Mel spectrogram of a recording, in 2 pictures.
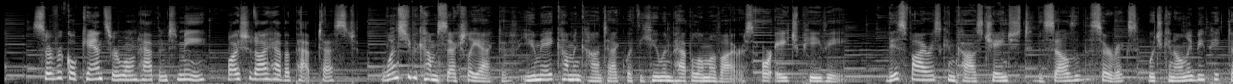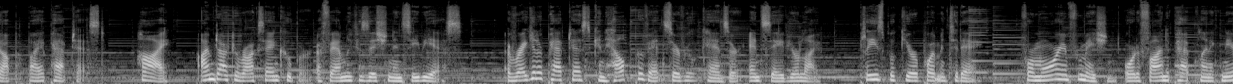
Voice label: Radio Ad; Pap Test Awareness Week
